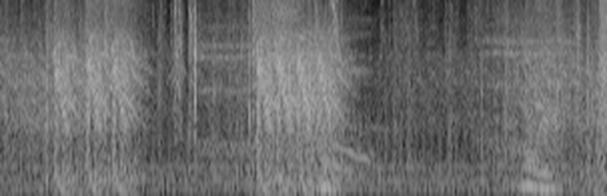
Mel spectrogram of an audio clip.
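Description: Laser blasts fire in quick bursts.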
